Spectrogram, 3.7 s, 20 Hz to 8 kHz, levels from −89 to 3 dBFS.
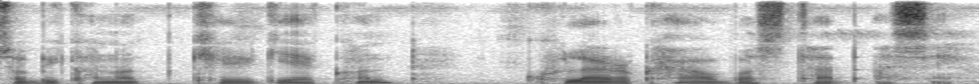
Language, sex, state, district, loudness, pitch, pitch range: Assamese, male, Assam, Kamrup Metropolitan, -22 LUFS, 115 Hz, 105-125 Hz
